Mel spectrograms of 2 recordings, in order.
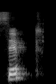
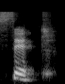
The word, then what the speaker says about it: sept: 7 is, now remember, here P and T will have a different sound here. We'll not say it as sept. No, that's incorrect. We will say it as, I'm writing the pronunciation in the bracket. Please do not mistake it with the spelling. The one in the bracket is the pronunciation. This is set. Set. Not sept.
